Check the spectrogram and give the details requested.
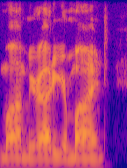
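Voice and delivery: put-on exasperated, eye-rolling tone. Retelling a son rolling his eyes at his mom: imitating an exasperated son. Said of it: "rolling his eyes like".

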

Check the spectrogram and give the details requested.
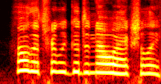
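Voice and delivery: squeaky character voice pitched way up very high. Asked by the host for a best Marcel impression, trying a Marcel impression. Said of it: "Give me your best Marcel impression".

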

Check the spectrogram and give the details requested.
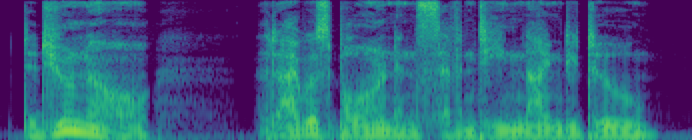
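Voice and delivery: put-on soft, weary, tired old man voice. Reading an old man's reply about his past, weary voice. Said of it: "He said in a weary voice".

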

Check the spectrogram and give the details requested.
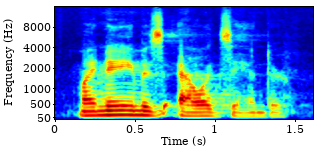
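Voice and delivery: trembling, quivering, timid, sheepish voice. Retelling a soldier's ashamed answer: imitating a quivering voice. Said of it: "with a quivering voice".

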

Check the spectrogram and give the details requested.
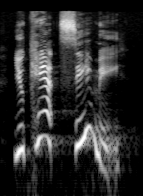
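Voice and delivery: put-on high, sudden blurted-out exclamation. Retelling a little girl talking with a blind priest after an assembly; retelling a girl's exclamation. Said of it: "she stops and exclaims".

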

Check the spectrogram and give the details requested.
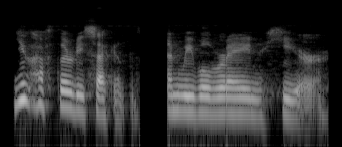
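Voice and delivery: soft, hushed words spoken on a quiet sigh. A game master voicing a woman answering after a persuasion roll, sighing softly. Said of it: "She sighs softly and says".

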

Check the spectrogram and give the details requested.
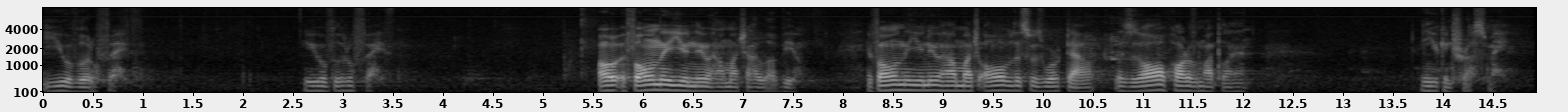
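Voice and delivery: soft, gentle, reassuring voice. Retelling what God seemed to say during prayer: imitating God's gentle, non-condemning voice. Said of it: "in the most gentle, non-condemning voice".

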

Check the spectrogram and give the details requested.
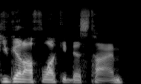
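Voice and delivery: put-on voice of a giant older man. Retelling Yami leaving Asta to join the other captains: imitating Yami. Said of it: "He's like".

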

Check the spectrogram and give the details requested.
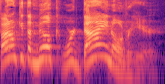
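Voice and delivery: put-on high, loud, desperate baby voice.

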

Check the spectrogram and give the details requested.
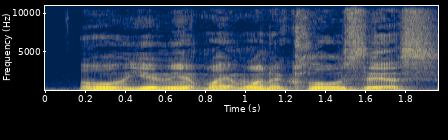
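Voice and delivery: ordinary talk

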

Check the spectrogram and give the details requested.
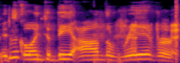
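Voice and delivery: bad put-on Austrian accent. Voicing a character who is supposed to be Austrian: bad Austrian accent. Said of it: "I have no idea what accent that is".

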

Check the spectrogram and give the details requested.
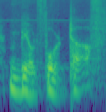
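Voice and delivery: very low, very quiet, deep commercial announcer voice. Recalling the end of a truck commercial, in a deep Ford announcer voice. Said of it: "the guy with the deep announcer voice".

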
